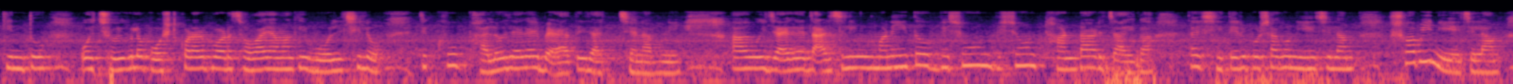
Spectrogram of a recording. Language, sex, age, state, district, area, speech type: Bengali, female, 45-60, West Bengal, Jhargram, rural, spontaneous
